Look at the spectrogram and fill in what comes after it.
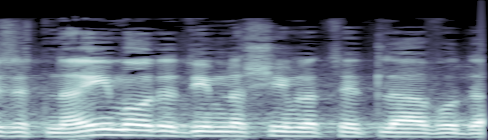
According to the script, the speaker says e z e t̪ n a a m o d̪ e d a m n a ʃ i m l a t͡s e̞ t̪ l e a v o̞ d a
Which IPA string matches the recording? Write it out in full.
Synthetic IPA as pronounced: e z e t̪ n a i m o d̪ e d i m n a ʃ i m l a t͡s e̞ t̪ l e a v o̞ d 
